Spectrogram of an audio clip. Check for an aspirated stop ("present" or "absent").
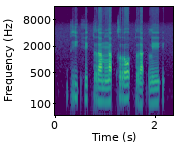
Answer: absent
